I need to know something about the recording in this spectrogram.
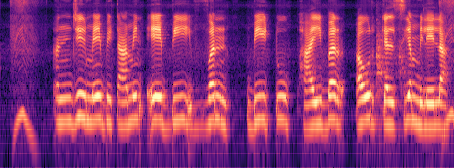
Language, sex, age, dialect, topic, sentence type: Bhojpuri, female, 18-24, Northern, agriculture, statement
